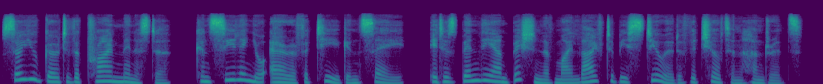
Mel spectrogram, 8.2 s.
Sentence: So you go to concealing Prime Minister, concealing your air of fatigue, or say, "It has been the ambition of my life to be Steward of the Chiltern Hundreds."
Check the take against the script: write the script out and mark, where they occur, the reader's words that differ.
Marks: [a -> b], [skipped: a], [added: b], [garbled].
So you go to [concealing -> the] Prime Minister, concealing your air of fatigue, [or -> and] say, "It has been the ambition of my life to be Steward of the Chiltern Hundreds."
